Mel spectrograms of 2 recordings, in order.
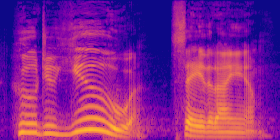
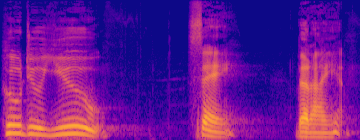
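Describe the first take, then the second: First: "you" leaned on, slow and deliberate; stress on you. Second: "you" pointed and held, then "say" and "that I am" spaced out; slow, each chunk set apart after "you"; emphatic you with pauses. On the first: Preacher quoting Jesus to disciples, stressing "you". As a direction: press on "you" in Who do you say that I am. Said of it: "that word "you" is emphatic". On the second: Preacher has congregation point at their own chest, emphatic "you". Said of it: "It's as if Jesus is saying". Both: Shown as a demonstration.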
